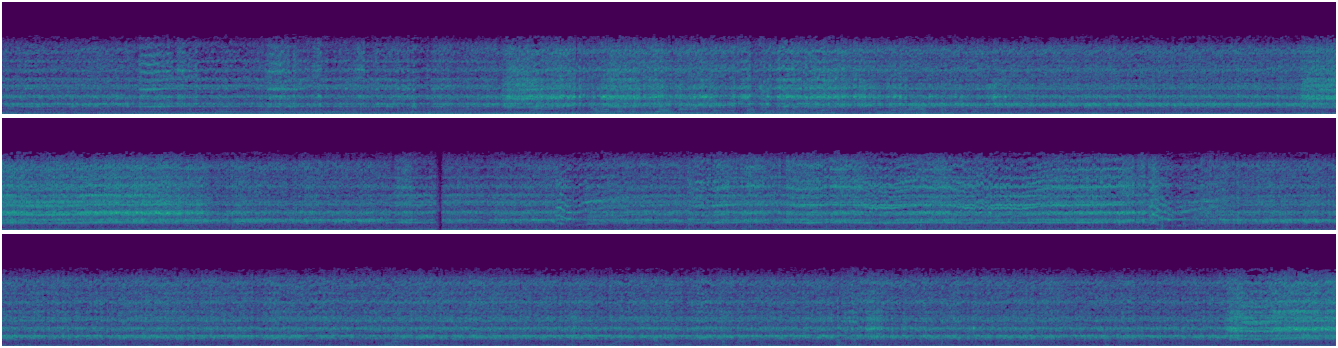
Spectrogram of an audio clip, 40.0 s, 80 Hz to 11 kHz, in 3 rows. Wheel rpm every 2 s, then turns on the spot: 230, 230, 230, 230, 230, 230, 230, 230, 230, 220, 220, 220, 200, 230, 230, 230, 230, 230, 230, 230.
none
